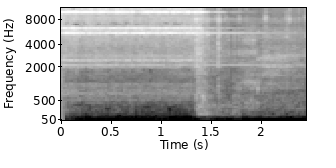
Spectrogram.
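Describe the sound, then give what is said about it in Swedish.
Several alarm clocks from a hobby collection kept on a man's table ring together in a dense, shrill metallic clatter, then cut off abruptly with a soft knock, leaving quieter ticking and faint rattling behind. “Något hör, knappt vad de säger, hör knappt vad de säger, typ det jävla tickandet av alla jävla klockor alltså.”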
